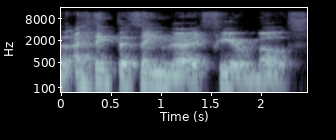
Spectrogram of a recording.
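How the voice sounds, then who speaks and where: Speaking very slowly, the man lets his pitch rise and fall in an ordinary way. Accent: American. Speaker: ALS patient and advocate. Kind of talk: panel discussion. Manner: halting.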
